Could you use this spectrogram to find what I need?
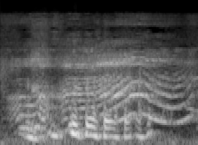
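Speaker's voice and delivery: a high, delighted burst of laughter. Real, not acted. Laughs after making child laugh.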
